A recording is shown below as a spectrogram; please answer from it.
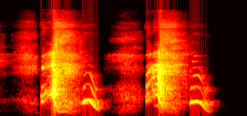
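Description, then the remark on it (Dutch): Two sneezes in quick succession, each with a short breathy intake before a sharp, loud burst, with no one talking. “Ehm, sorry, ik moest even niezen”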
